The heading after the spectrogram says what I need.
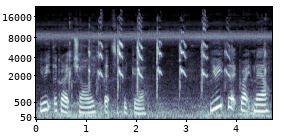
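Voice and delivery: usual speaking voice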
